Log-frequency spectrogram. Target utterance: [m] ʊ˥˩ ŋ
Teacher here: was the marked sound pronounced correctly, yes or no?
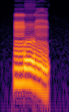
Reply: yes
